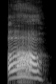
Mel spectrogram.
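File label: female pain, screams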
